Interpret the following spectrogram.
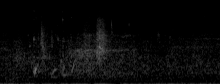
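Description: Quiet outdoor background: a faint steady hiss with a couple of soft, brief sounds about a third of a second and a second in.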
